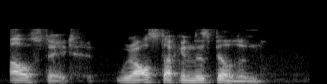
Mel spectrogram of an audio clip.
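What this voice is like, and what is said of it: Imitates the Allstate commercial spokesman. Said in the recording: “that you did that impersonation”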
